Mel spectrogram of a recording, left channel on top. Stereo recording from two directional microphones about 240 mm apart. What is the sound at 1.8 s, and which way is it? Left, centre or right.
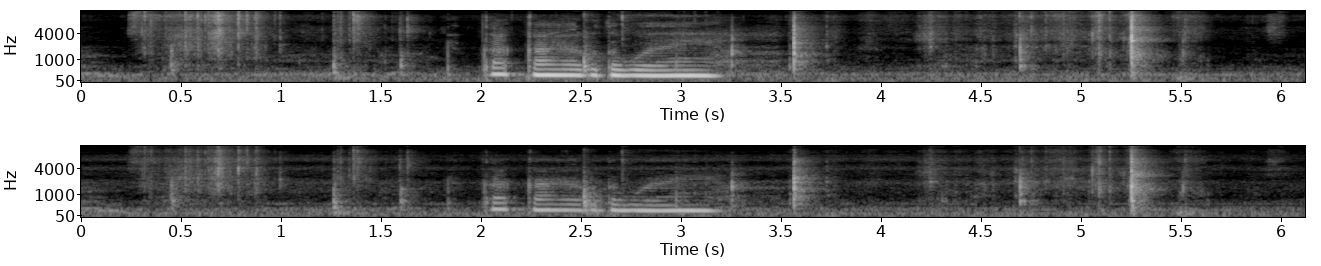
Speech, left.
